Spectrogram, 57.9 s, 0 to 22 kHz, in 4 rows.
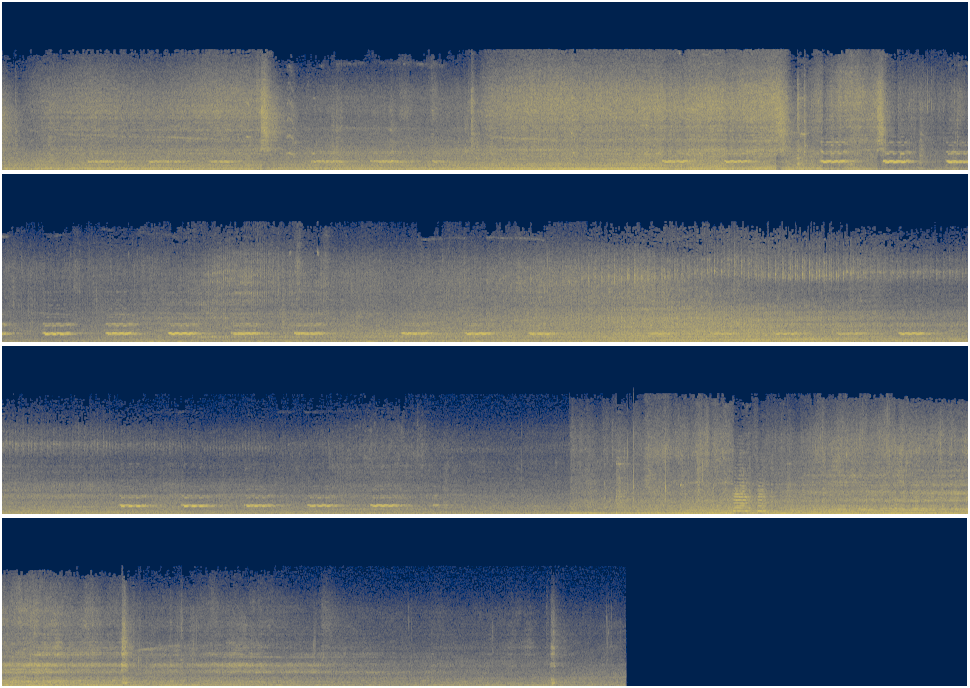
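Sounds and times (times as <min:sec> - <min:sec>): truck warning beeper: 0:01.3 - 0:03.7, 0:04.6 - 0:06.8, 0:09.9 - 0:11.4, 0:12.3 - 0:19.5, 0:20.4 - 0:23.0, 0:24.2 - 0:28.6, 0:30.7 - 0:35.8
truck engine running: 0:07.4 - 0:46.5.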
